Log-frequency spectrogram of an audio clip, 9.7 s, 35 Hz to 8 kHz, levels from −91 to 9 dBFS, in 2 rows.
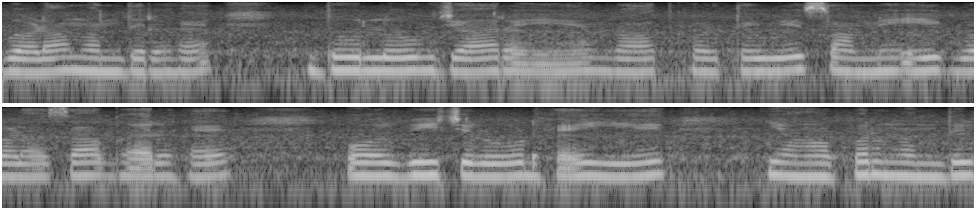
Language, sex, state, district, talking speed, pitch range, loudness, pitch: Hindi, female, Odisha, Sambalpur, 180 wpm, 190-200 Hz, -22 LUFS, 195 Hz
